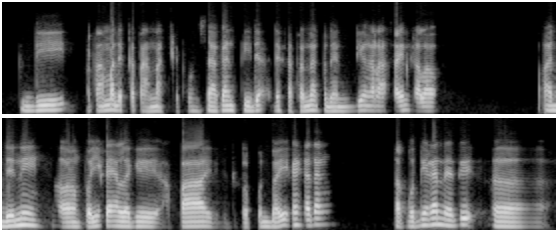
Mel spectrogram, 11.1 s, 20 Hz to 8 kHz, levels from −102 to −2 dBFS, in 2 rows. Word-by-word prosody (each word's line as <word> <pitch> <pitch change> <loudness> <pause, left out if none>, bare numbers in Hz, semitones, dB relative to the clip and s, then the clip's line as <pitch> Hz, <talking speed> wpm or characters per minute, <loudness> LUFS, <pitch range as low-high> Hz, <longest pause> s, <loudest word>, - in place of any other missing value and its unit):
di 130 +3 0 0.2
pertama 125 +3 0
dekat 125 -2 -1
anak 105 0 -3
gitu. 115 - -15
Misalkan 120 +3 +1
tidak 125 +2 0
dekat 120 - -5
anak, 130 0 0
dan 110 0 -2
dia 130 +2 -2
ngerasain 120 +1 0
kalau 115 -2 0 1.0
ada 125 +1 +2
nih, 155 -1 +3 0.2
orang 120 0 +1
tuanya 125 +4 +2
kayak 130 -1 +3
lagi 125 0 +1
apa 120 -1 +2
gitu. 110 - -32 0.2
Walaupun 120 +2 -5
bayi 120 +5 +4
kan 160 +1 0
kadang 165 +3 +2 0.7
takutnya 155 +7 +1
kan - - 0
nanti, 150 +3 +3
eee 120 -4 -1
125 Hz, 155 wpm, -22 LUFS, 115-135 Hz, 1.0 s, bayi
